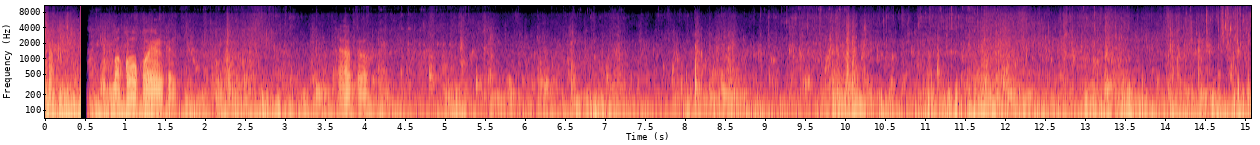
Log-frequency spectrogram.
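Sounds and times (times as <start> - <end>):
water splashing against hull: 0.0 - 15.0
wind buffeting microphone: 0.0 - 15.0.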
